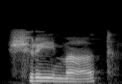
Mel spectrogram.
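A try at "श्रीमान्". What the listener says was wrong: No, this is na. Shriman.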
